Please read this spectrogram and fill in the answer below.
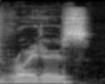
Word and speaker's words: Reuters: uh here's one from Rutters from January 23rd 2009 it's Reuters is that how you say it yep all right you uncultured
